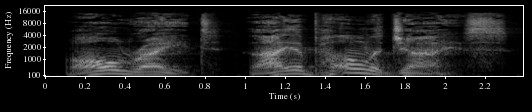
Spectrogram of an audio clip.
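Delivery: ordinary delivery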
